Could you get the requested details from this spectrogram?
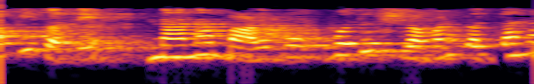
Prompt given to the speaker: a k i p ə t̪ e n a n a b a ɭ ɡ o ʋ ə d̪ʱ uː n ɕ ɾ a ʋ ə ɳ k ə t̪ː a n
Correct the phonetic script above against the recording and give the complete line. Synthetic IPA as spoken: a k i k ə t̪ e n a n a b a ɭ k o ʋ ə d̪ʱ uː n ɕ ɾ ə ʋ ə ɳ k ə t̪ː a n

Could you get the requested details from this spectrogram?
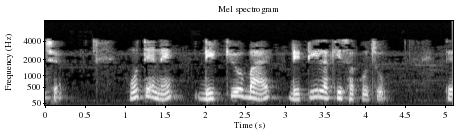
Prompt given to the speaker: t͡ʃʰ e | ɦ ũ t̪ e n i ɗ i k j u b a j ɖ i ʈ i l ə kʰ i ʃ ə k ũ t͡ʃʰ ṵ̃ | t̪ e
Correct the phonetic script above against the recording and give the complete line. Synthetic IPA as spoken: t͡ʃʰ e | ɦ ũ t̪ e n e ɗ i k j u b a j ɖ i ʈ i l ə kʰ i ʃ ə k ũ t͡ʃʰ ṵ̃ | t̪ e

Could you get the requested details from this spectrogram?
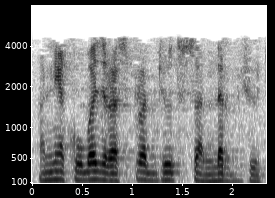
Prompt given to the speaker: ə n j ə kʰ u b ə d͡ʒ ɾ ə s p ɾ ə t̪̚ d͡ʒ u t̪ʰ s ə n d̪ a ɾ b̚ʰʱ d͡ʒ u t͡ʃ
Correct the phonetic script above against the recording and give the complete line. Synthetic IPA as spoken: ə n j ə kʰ u b ə d͡ʒ ɾ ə s p ɾ ə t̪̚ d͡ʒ u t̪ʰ s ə n d̪ ə ɾ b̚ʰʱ d͡ʒ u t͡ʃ

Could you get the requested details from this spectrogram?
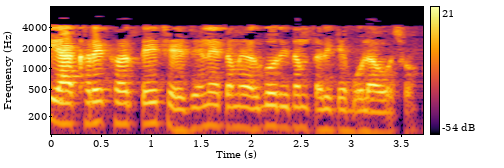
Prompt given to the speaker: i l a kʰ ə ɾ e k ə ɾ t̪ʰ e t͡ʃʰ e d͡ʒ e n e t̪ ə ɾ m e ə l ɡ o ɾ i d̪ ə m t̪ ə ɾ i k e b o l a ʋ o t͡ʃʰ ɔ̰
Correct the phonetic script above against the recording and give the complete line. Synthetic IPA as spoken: i a kʰ ə ɾ e kʰ ə ɾ t̪ e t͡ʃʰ e d͡ʒ e n e t̪ ə m e ə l ɡ o ɾ i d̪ ə m t̪ ə ɾ i k e b o l a ʋ o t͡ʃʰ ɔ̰

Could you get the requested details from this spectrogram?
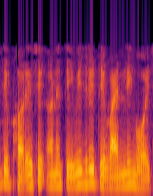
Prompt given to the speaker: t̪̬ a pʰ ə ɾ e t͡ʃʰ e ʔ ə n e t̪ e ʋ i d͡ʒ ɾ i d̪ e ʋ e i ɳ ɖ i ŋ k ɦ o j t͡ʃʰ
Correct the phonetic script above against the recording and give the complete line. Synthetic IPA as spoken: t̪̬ e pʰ ə ɾ e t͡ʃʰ e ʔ ə n e t̪ e ʋ i d͡ʒ ɾ i t̪ e ʋ a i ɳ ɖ i ŋ ɡ ɦ o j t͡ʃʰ

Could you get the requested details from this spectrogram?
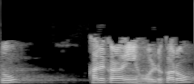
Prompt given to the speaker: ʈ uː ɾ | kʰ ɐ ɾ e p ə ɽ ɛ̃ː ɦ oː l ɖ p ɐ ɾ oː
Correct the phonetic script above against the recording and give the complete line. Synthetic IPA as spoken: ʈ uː | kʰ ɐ ɾ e k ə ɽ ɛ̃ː ɦ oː l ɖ k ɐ ɾ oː

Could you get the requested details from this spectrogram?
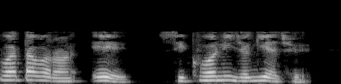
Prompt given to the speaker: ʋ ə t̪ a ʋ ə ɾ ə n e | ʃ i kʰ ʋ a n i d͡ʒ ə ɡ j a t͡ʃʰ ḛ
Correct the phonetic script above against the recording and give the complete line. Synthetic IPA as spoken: ʋ a t̪ a ʋ ə ɾ ə ɳ e | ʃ i kʰ ʋ a n i d͡ʒ ə ɡ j a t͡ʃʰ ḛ

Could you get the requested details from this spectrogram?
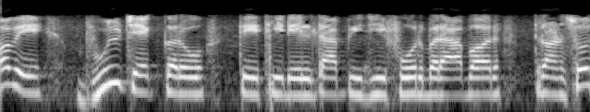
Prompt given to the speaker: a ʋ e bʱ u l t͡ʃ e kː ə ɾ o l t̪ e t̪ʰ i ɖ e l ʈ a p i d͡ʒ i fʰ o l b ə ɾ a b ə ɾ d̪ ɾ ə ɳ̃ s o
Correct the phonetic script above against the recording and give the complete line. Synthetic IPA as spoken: ə ʋ e bʱ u l t͡ʃ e kː ə ɾ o t̪ e t̪ʰ i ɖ e l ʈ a p i d͡ʒ i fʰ o ɾ b ə ɾ a b ə ɾ t̪ ɾ ə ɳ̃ s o

